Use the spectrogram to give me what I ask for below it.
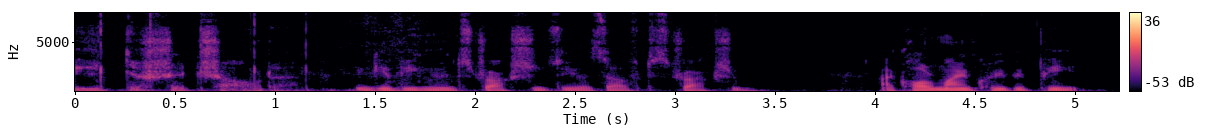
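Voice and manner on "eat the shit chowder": soft, hushed whisper, close to the ear. Describing the voice in your head giving instructions: imitating a whisper. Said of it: "he's whispering in your ear".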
